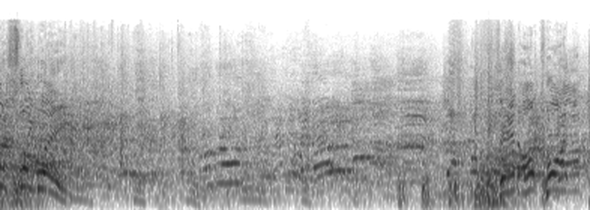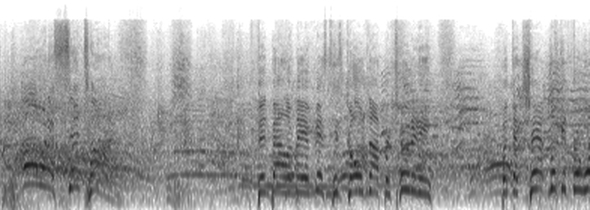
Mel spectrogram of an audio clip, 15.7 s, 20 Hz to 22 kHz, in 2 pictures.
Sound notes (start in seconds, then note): 0.0 crowd cheering; 5.2 crowd chatter; 11.5 crowd cheering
